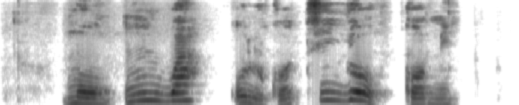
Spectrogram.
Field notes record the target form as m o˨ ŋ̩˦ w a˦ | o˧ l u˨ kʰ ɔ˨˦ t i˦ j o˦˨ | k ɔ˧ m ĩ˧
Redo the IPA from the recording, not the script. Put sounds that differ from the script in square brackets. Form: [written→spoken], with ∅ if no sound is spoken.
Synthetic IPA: m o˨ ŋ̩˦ w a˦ | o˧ l u˨ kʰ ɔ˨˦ t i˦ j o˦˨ | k ɔ˧ m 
